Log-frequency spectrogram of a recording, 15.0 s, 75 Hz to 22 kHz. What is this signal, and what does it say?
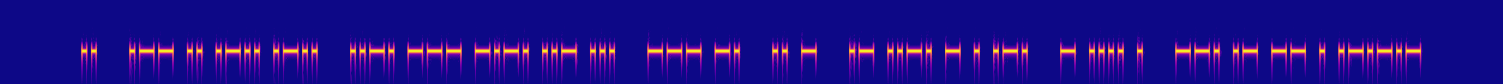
Morse code, heard as a keyed tone, about 25 wpm, 700 Hz. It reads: I WILL FOCUS ON IT AFTER THE GAME.
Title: Sentences from Top 1000 Words - Review Part 4 - 25wpm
